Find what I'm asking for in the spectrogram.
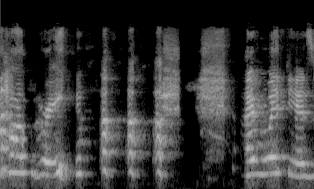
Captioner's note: laughter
